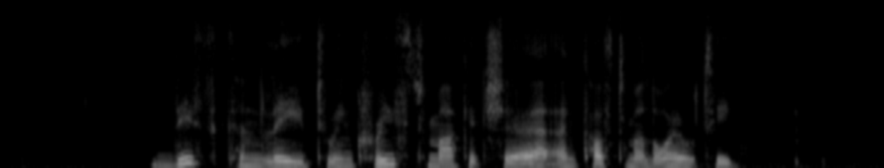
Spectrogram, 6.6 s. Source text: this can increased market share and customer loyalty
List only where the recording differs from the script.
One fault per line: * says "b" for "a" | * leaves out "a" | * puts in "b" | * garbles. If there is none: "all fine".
* puts in "lead to"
